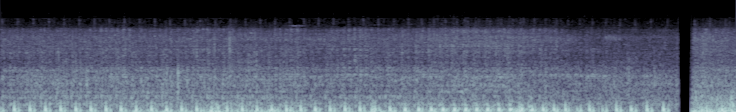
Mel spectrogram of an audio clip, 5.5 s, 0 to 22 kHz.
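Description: Royal Enfield Meteor 350's single-cylinder engine running at low revs with a fast, even thumping beat. It cuts off abruptly near the end.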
